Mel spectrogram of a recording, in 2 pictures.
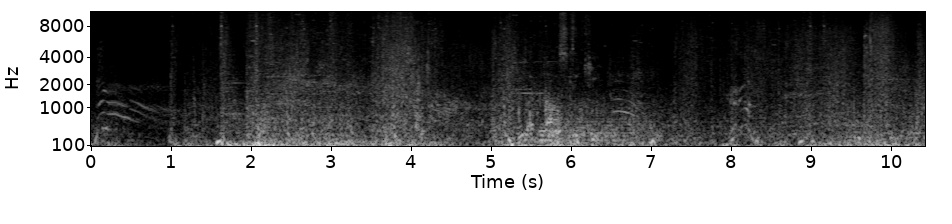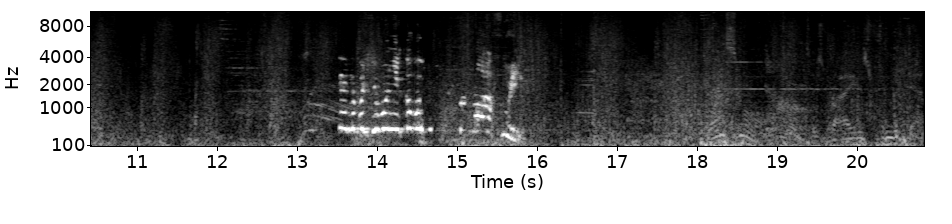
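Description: Game spell effects and hits crackle and thump in a busy battle.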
